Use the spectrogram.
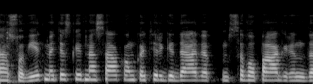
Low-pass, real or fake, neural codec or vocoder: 10.8 kHz; real; none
